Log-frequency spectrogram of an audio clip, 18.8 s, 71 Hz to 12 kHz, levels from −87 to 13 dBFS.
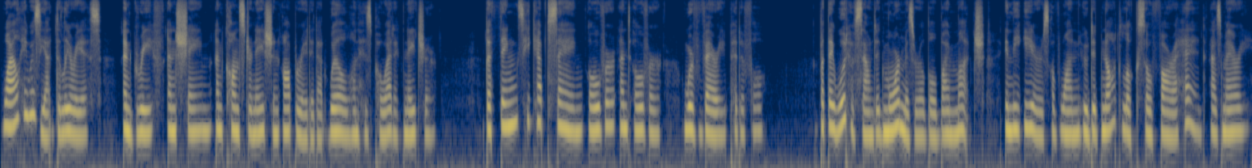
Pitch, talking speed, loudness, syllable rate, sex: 220 Hz, 165 wpm, -18 LUFS, 4.9 syllables/s, female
